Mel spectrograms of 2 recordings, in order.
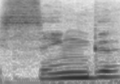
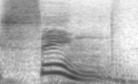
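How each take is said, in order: First: A hard g is sounded after the ng. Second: It ends on ng with no hard g. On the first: The speaker calls it wrong. "You don't really pronounce the G, you don't say sing, because it sounds stupid" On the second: The speaker calls it right. "You say sing"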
